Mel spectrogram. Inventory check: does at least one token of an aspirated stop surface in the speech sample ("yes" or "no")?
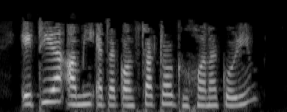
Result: no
